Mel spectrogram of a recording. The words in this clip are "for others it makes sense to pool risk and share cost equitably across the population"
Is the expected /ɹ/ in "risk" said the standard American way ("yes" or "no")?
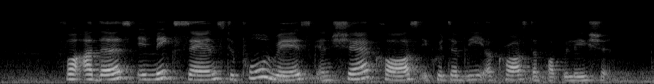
yes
